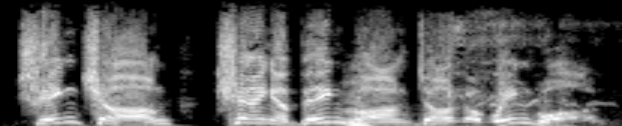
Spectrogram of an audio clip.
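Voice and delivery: imitating bad fake Chinese; fake foreign language. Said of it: "he goes".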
